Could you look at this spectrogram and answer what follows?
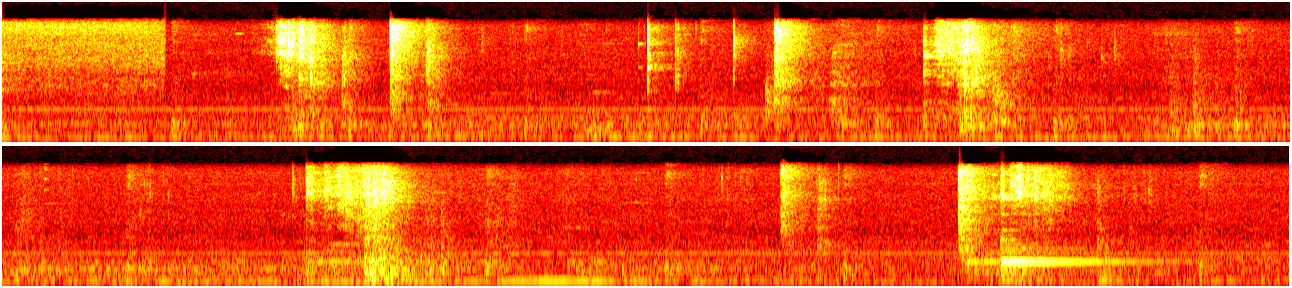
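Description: Metal spatula scraping and clinking against a metal wok as the cooked stir-fry is scooped out onto a plate: a handful of separate scrapes, the loudest about eight and eleven seconds in.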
